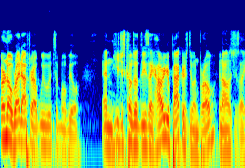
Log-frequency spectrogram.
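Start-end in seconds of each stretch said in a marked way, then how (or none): none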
